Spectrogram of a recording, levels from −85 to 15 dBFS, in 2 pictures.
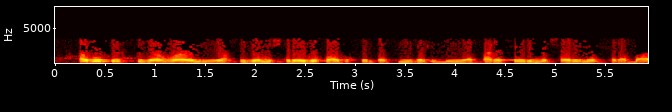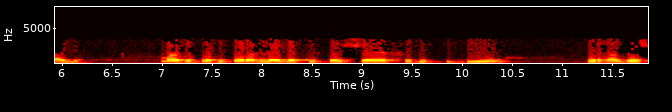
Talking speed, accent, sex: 140 wpm, Brazilian, male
